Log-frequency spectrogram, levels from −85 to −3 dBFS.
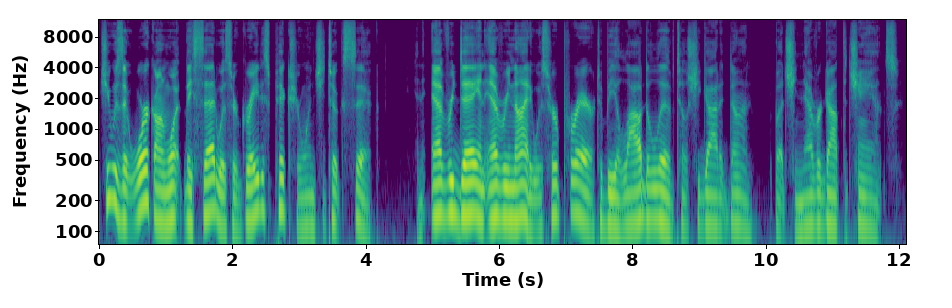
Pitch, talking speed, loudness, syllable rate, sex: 120 Hz, 210 wpm, -19 LUFS, 4.8 syllables/s, male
